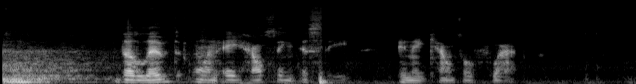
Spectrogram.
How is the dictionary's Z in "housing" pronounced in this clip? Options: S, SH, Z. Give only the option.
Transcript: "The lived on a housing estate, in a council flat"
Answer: S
